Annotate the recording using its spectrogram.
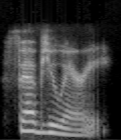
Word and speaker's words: February: The nice part about February, even though it has those two R's in the spelling, the first R does not get pronounced, especially if you're speaking with an American accent.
